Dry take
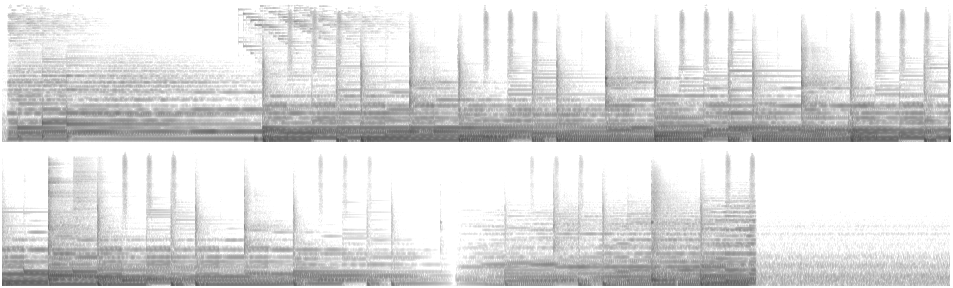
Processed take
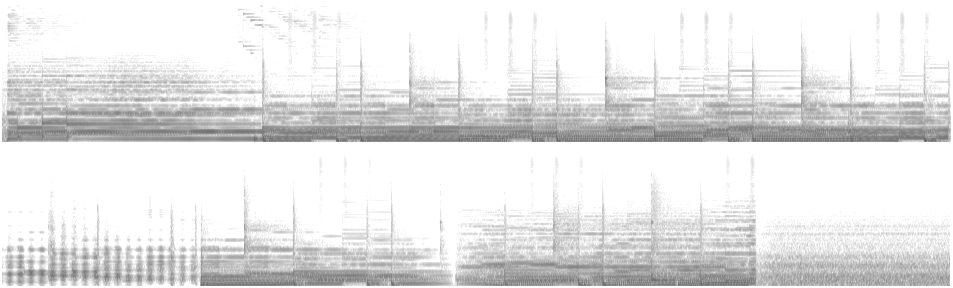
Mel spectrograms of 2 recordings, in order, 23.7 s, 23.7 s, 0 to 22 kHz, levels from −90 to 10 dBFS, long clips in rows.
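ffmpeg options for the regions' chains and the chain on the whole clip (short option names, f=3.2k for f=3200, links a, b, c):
-filter_complex "[0:a]asettb=1/sr,asplit=3[a][b][c];[a]atrim=end=11.834[d];[b]atrim=start=11.83:end=14.36,asetpts=PTS-STARTPTS,afade=t=in:d=0.004:c=qsin,afade=t=out:st=2.526:d=0.004:c=qsin,highpass=550,lowpass=2.1k,equalizer=f=1.6k:w=1:g=-10.5,aeval=exprs='val(0)*pow(10,-25*(0.5-0.5*cos(2*PI*7.4*n/s))/20)':c=same[e];[c]atrim=start=14.356[f];[d][e]acrossfade=d=0.004:c1=hsin:c2=qsin[g];[g][f]acrossfade=d=0.004:c1=qsin:c2=hsin,highshelf=f=2.3k:g=-9,acompressor=threshold=-45dB:ratio=4,volume=7.5dB"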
